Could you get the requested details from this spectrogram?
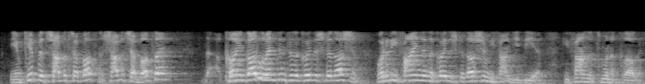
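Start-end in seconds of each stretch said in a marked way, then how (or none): none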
